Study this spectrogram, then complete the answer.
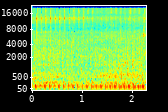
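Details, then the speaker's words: Manual transmission after a cluster gear repair, idling in third gear, high range: steady low engine rumble with even pulsing and no gear whine or clatter; the earlier noise is gone and the gearbox is quiet. "right now there's no noise first year no more noise like there was in the last year"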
